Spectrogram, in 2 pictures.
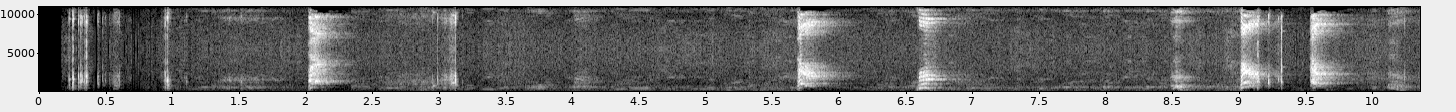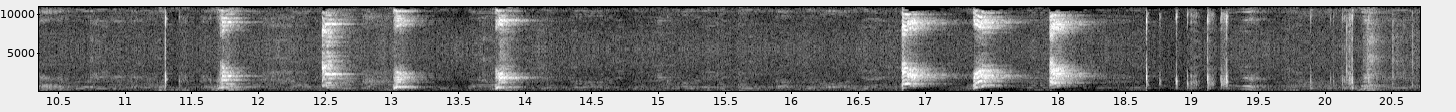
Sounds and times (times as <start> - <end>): Speech: 0.9 - 20.7
Bark: 2.0 - 2.4, 5.7 - 6.9, 8.5 - 10.3, 11.7 - 14.1, 16.8 - 18.3.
